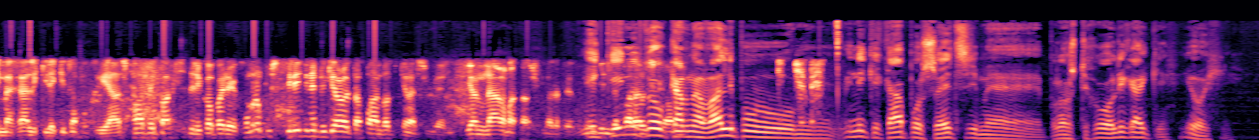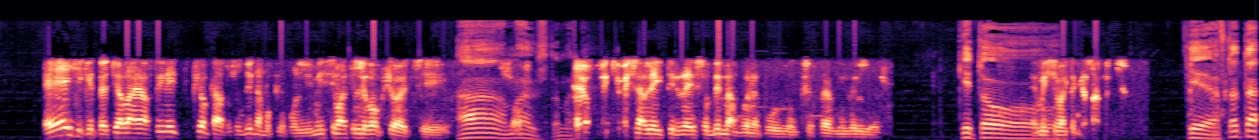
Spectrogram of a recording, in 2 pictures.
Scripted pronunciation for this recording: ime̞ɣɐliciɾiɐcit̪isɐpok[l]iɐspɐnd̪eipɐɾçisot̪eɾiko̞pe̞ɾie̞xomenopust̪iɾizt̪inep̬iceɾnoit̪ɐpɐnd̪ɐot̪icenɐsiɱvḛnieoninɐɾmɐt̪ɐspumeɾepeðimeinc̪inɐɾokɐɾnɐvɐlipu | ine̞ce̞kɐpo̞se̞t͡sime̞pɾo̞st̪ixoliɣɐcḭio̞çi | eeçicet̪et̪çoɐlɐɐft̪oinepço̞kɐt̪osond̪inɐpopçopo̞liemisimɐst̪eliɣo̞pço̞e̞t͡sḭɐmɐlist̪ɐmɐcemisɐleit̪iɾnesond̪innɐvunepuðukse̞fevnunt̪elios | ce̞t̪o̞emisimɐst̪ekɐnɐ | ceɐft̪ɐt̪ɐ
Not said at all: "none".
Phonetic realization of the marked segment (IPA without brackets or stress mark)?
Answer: ɾ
